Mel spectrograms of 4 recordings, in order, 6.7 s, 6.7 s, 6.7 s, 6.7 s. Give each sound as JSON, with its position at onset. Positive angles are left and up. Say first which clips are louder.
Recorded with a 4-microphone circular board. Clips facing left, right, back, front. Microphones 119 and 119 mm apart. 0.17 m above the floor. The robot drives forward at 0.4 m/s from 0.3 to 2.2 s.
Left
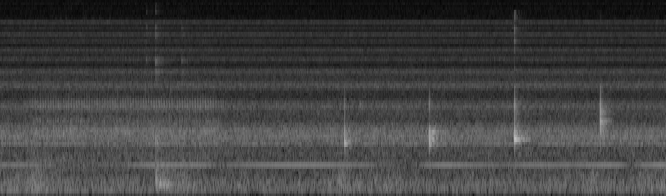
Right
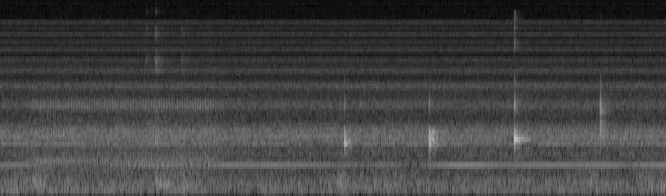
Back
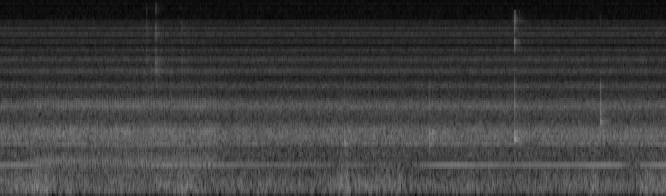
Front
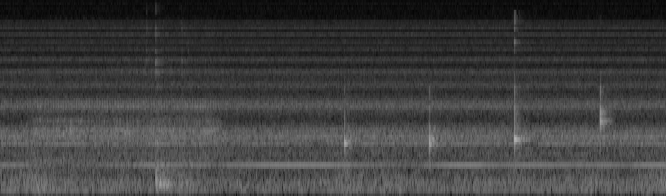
{"t": 1.5, "sound": "a splash", "louder": "left 4 dB, front 8 dB", "azimuth_deg": 25}
{"t": 3.4, "sound": "dripping", "louder": "right 3 dB, front 10 dB", "azimuth_deg": -25}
